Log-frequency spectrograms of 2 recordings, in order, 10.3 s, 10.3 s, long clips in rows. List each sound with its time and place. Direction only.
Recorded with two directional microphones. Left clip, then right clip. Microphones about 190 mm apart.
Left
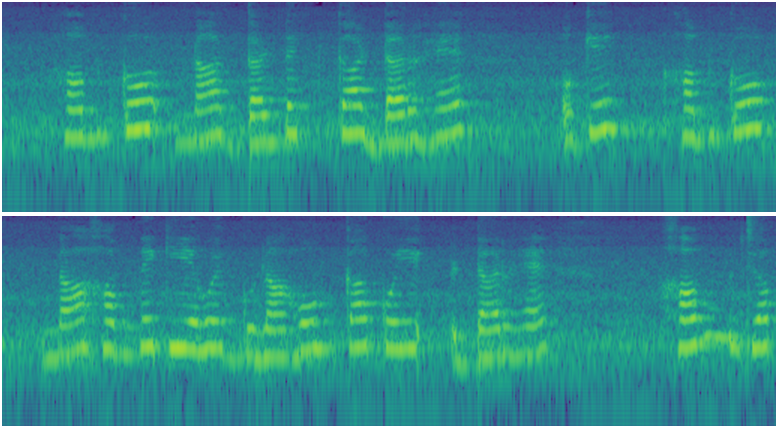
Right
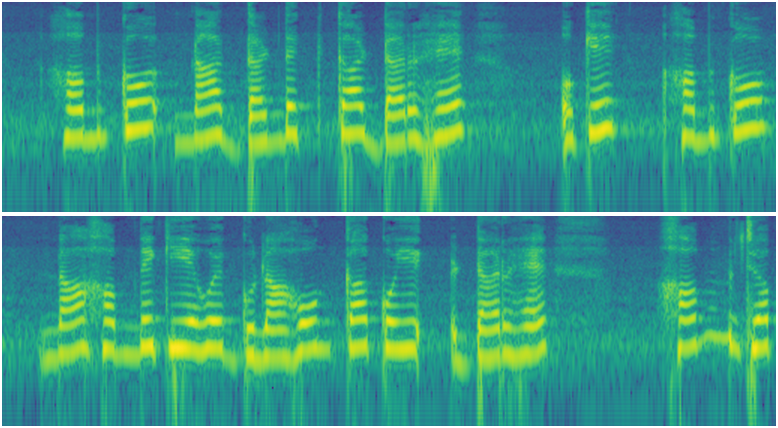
0.4 s a woman's voice: 45° right (ahead or behind)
